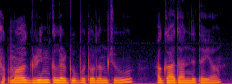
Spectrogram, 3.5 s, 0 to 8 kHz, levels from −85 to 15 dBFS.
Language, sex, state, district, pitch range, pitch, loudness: Wancho, female, Arunachal Pradesh, Longding, 180-200 Hz, 185 Hz, -15 LUFS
